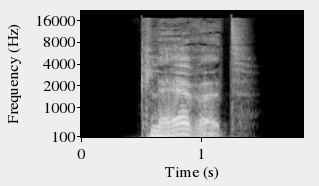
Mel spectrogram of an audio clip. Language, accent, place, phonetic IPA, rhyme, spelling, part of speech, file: German, Germany, Berlin, [ˈklɛːʁət], -ɛːʁət, kläret, verb, De-kläret.ogg
- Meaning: second-person plural subjunctive I of klären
